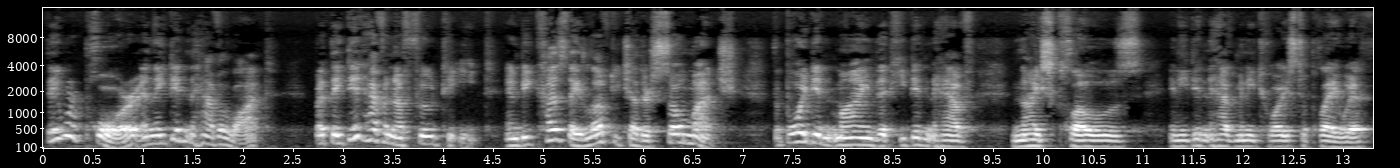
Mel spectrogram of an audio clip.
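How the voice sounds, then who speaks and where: A man narrating a children's story in an expressive, simple way, with dramatic repetition. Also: medium pitch, measured pace. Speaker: priest and storyteller. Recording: roomy echo, distant microphone.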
